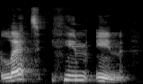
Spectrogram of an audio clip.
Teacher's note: And because we have a T with a vowel sound, im, the T is a flap T. So in American English, the flap T becomes a D sound.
